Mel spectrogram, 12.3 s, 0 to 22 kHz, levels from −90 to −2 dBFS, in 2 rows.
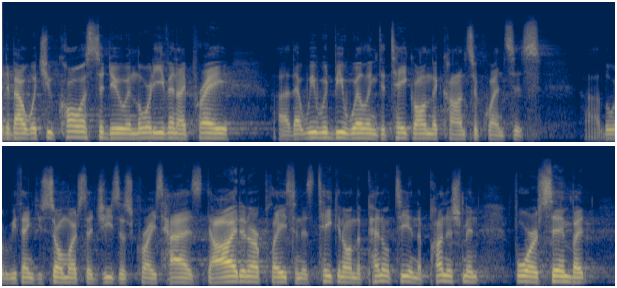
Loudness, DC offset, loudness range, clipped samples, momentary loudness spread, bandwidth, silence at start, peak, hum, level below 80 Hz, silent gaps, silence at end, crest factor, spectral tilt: -29 LUFS; under 0.1%; 5 LU; under 0.1%; 11 LU; 12.5 kHz; 0 s; -8 dBFS; none; -76 dBFS; none; 0.2 s; 20 dB; -5 dB/octave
